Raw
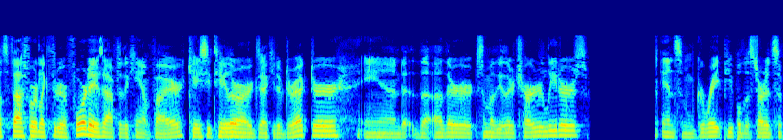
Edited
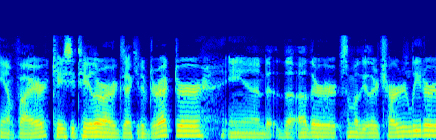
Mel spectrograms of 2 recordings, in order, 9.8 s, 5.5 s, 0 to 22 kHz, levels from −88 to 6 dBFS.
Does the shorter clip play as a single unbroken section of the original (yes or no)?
yes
